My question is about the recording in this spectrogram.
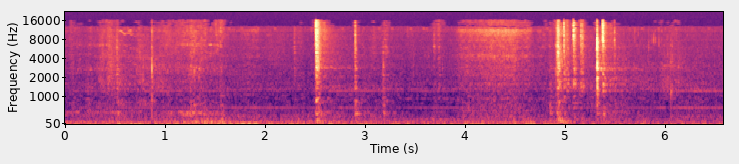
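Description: Faint clicks and light knocks of hands working on plastic parts in a car's engine bay, one sharp click about midway and a quick cluster near the end, over quiet room tone.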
